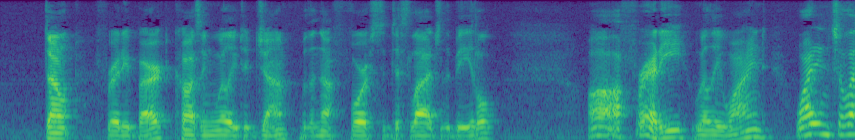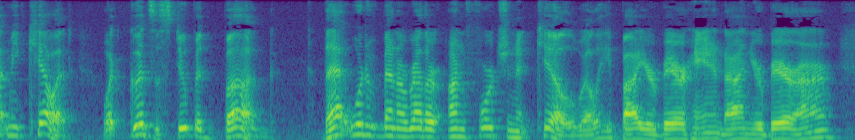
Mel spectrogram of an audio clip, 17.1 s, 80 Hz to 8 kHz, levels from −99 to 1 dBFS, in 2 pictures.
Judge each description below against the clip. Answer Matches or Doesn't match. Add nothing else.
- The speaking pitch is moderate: Doesn't match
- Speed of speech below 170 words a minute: Matches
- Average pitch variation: Doesn't match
